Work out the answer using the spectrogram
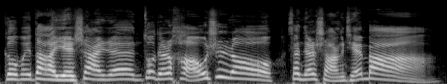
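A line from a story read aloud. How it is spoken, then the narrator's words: Crowd of beggars shouting. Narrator (Chinese): 众丐帮又趁机大喊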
